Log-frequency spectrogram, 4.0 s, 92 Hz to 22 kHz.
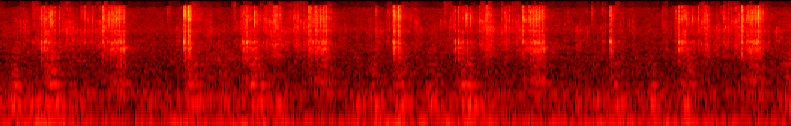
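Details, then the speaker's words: Copal model 701 flip clock bought non-working: faint uneven clicking about three times a second from the small motor, stiff rather than free-running; suspected worn gear in the motor gearbox, probably not fixable by oiling alone. "oh it's more than just stiff there may be some gearbox situations here so we'll have to look at a little more I have a feeling we've got a gearbox issue"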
